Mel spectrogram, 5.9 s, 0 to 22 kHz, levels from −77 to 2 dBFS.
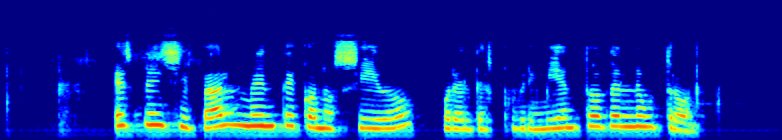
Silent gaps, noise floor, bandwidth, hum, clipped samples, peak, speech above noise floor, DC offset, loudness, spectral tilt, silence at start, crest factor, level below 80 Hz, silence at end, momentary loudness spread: none; -55 dBFS; 7.8 kHz; 50 Hz at -55 dBFS; under 0.1%; -4 dBFS; 36 dB; under 0.1%; -20 LUFS; -4 dB/octave; 0.85 s; 18 dB; -72 dBFS; 0.65 s; 11 LU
